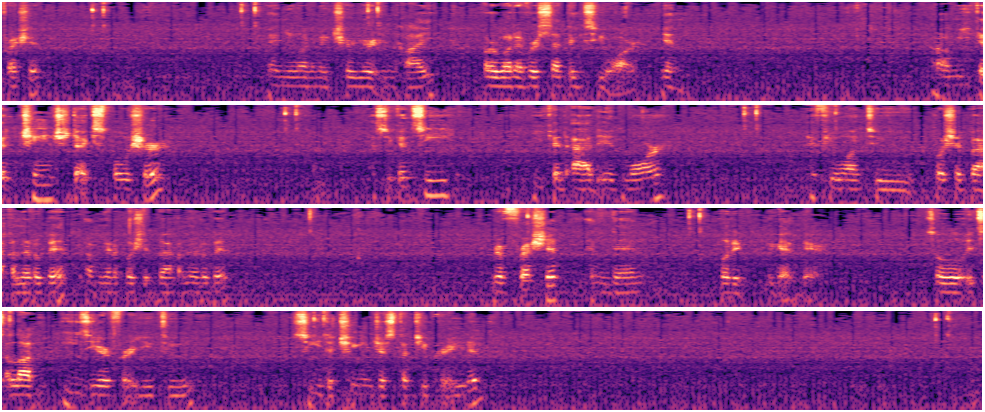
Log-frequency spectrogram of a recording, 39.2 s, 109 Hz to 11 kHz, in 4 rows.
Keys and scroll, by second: 18.4 s, 19.0 s, 20.2 w.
